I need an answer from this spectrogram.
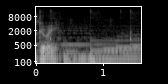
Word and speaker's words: GUI: UI right but a a GUI is gooey am I the only one that does that wait a minute the thing is three syllables GUI that's H that's word salad they're not even words but gooey two syllables clean gooey they flow UI UI flows GUI G no that's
